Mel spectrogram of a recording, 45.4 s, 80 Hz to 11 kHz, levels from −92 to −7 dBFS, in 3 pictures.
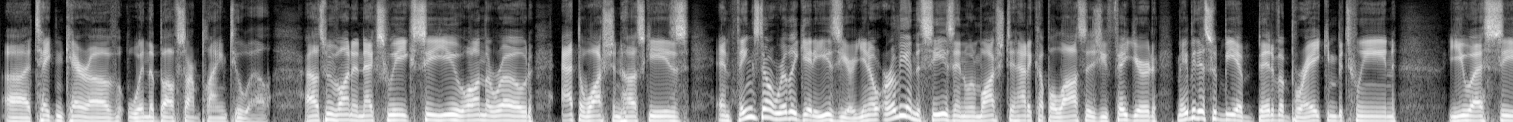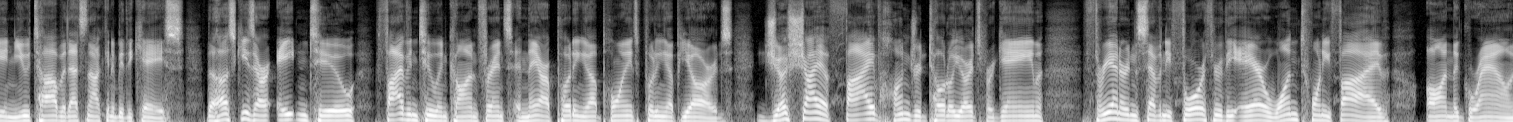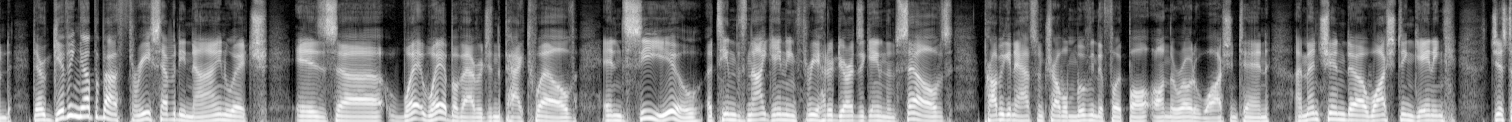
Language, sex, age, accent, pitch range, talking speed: English, male, 30-49, American, 115-140 Hz, 200 wpm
